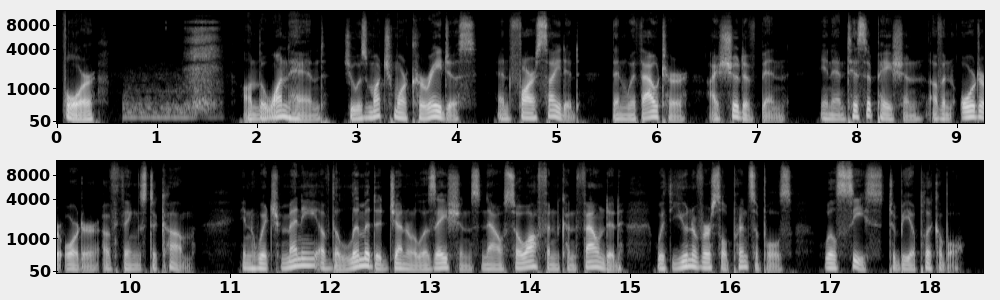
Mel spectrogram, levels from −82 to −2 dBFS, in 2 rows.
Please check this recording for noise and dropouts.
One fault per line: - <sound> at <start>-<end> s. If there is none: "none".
- sniff at 0.7-1.7 s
